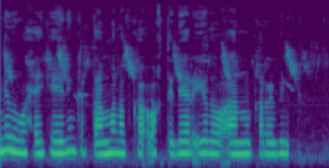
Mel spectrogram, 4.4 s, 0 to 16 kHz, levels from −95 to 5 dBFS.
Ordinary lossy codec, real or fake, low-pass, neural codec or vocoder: none; real; 14.4 kHz; none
